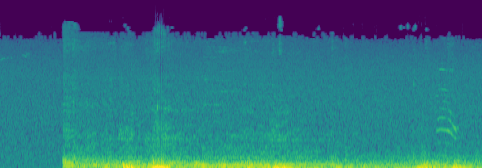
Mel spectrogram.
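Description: A car engine hums and rumbles steadily.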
